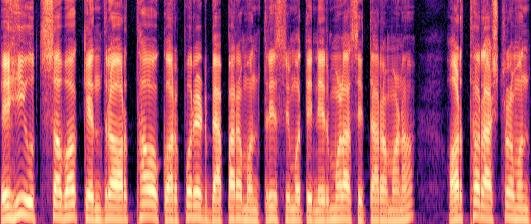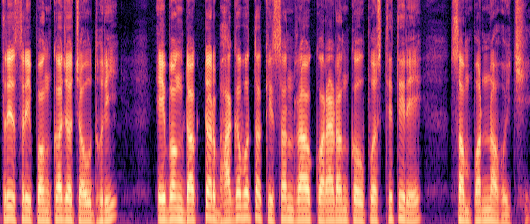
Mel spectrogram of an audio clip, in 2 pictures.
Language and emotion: Odia, neutral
